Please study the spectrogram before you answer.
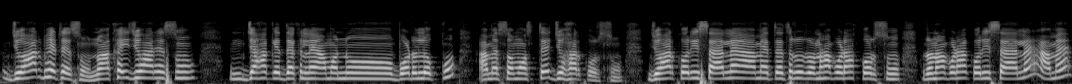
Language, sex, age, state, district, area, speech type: Odia, female, 45-60, Odisha, Bargarh, urban, spontaneous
